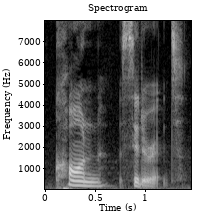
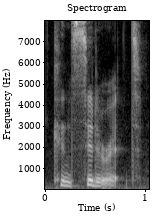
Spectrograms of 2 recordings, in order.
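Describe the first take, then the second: First: The O is said as a full vowel. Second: The O is reduced to a schwa. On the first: The speaker calls it wrong. "It's not considerate" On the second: The speaker calls it right. "The O is a schwa, so it's considerate"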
